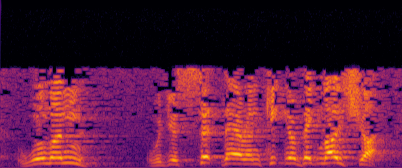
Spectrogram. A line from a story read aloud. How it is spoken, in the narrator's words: Having taken all that he could, Harry turned to his wife and shouted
